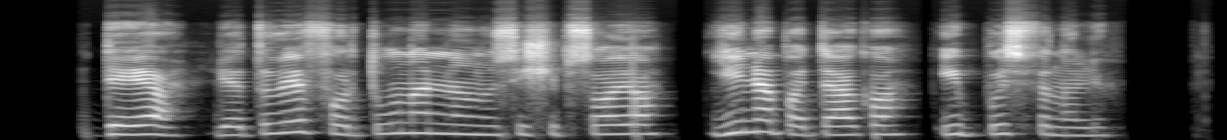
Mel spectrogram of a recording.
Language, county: Lithuanian, Klaipėda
